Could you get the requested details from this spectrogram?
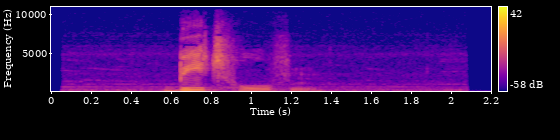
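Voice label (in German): "Beethoven", German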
